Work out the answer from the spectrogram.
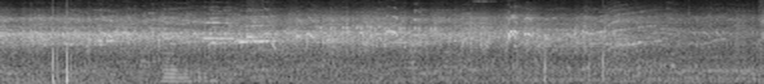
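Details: Great-tailed grackles flying in and settling to roost in Indian laurel trees, Granada, Nicaragua; a dense clamor of squeaky whistles and chattering notes from many birds, with a few sharp clicks and distant street noise.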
